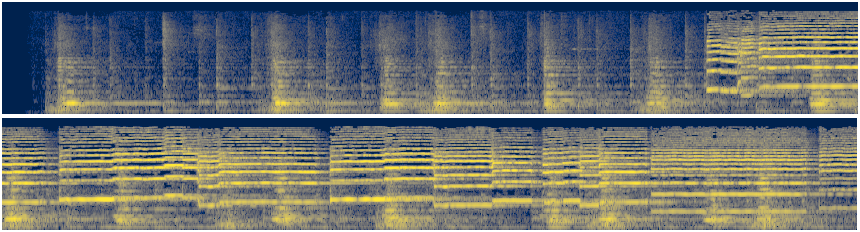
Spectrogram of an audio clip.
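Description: Symphonic wind band playing: the music opens with spaced percussion strikes over a low held tone, and about seven seconds in the brass and woodwinds enter with sustained chords, with the percussion accents going on beneath them.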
